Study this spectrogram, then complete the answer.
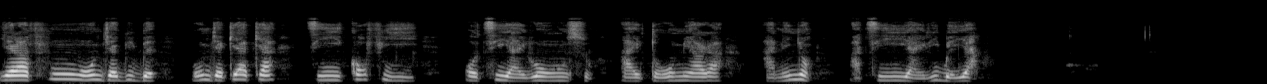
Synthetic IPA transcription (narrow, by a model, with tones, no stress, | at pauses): jɛ˧ɾa˧fũ˦o˦n̩˦d͡ʒɛ˧ɡ͡bi˦˨ɡ͡bɛ˧˨ | o˨˦d͡ʒɛ˧ki˦a˦ki˦a˦ | ti˧˦i˧kɔ˦fi˦˨ji˨˧ | ɔ˧ti˦a˨i˨ɾo˨˦o˦˧ũ˧n̩˧˨su˨ | a˨i˨tɔ˨wo˦mĩ˧a˧ɾa˧ | a˨nĩ˨˦ɲɔ̃˦˨ | a˨ti˧˦a˨i˨ɾi˨˦ɡ͡bɛ˨˦ja˦˨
